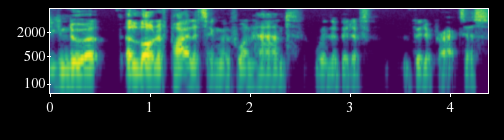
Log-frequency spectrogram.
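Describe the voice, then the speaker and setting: A man with a British accent at a moderate pace, on a very clean recording with a silent background and a dry, close sound with no echo. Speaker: filmmaker and paraglider pilot. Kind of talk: podcast interview.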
